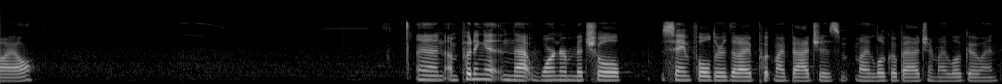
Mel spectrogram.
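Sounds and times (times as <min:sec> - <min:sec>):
faint background hiss: 0:00.0 - 0:10.0
faint high-pitched chirps: 0:01.7 - 0:02.4, 0:03.1 - 0:04.1.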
